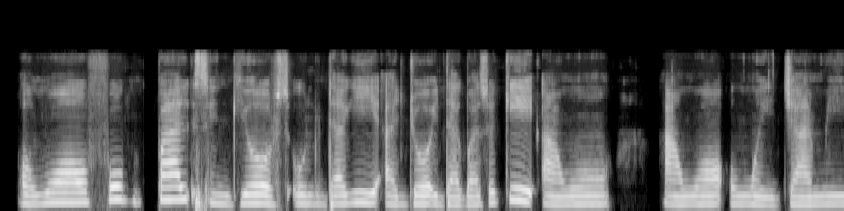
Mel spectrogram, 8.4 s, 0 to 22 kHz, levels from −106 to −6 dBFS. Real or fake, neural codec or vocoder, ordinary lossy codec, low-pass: fake; codec, 16 kHz, 4.8 kbps, FACodec; none; none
